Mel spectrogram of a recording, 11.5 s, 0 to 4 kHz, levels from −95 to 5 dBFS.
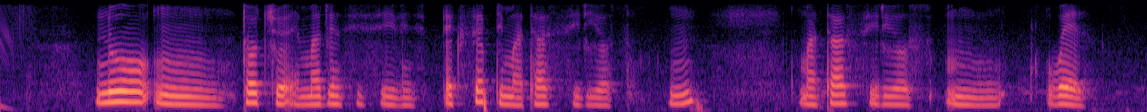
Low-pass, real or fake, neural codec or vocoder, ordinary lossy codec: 3.6 kHz; real; none; none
